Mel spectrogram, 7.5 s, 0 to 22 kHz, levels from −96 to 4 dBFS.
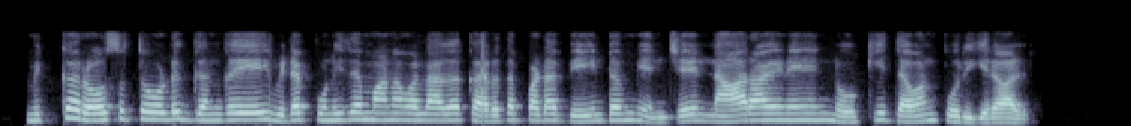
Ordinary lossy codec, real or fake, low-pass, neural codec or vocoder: Opus, 32 kbps; real; 7.2 kHz; none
